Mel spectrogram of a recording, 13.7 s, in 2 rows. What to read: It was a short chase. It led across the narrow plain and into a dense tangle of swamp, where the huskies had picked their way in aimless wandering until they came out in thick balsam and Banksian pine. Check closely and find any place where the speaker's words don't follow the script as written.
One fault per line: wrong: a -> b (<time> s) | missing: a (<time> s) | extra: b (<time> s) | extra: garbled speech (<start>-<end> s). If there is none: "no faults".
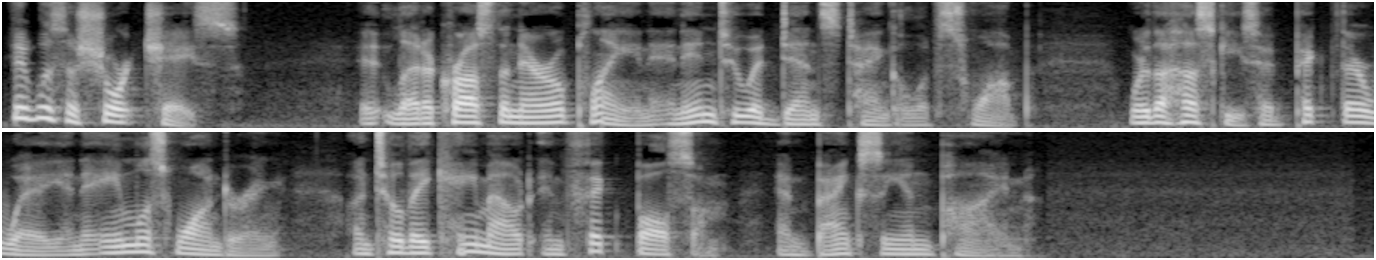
no faults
